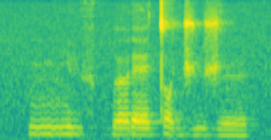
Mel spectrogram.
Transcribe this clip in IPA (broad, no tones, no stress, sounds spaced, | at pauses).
nː y f ɡ͡b œ ɾ ɛ t ɔ d͡ʒ y ʒ ø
